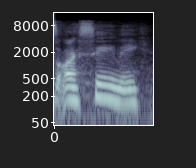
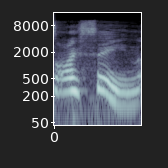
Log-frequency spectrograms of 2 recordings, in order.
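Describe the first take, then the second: First: The name rhymes with beanie. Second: The name does not rhyme with beanie. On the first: "it kind of rhymes with beanie" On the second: "Do you see it as Icene?"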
